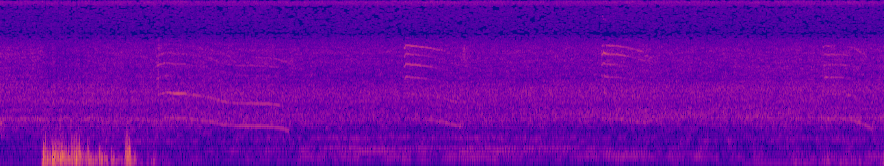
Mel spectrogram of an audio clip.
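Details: Two kittens, one male and one female, give thin high-pitched meows that slide downward, four spaced calls across the stretch, with loud low thumping and rustling near the start.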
